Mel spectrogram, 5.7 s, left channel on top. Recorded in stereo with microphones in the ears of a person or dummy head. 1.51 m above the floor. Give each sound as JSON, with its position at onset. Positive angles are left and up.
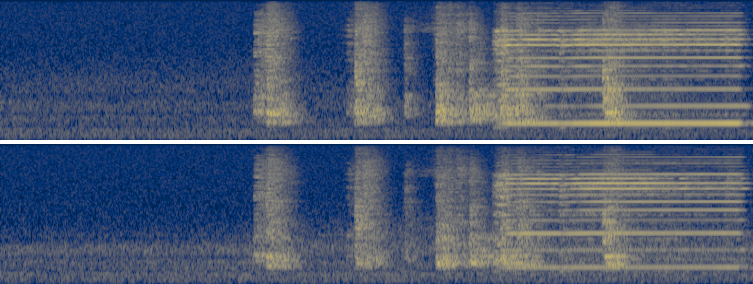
{"t": 1.9, "sound": "footsteps", "side_deg": 0, "distance_m": 2.0}
{"t": 3.7, "sound": "a violin", "side_deg": -10, "distance_m": 1.2}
